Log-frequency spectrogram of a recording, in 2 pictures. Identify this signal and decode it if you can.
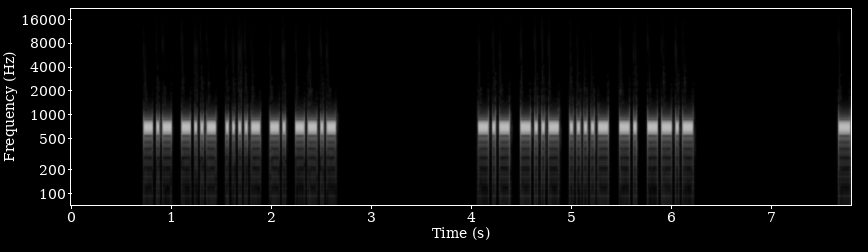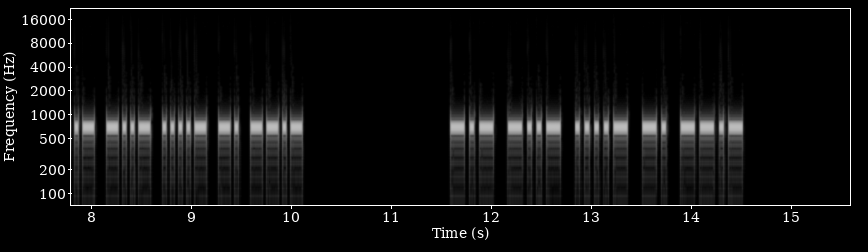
Morse code, heard as a keyed tone, about 33 wpm, 700 Hz. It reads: KX4NQ KX4NQ KX4NQ KX4NQ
